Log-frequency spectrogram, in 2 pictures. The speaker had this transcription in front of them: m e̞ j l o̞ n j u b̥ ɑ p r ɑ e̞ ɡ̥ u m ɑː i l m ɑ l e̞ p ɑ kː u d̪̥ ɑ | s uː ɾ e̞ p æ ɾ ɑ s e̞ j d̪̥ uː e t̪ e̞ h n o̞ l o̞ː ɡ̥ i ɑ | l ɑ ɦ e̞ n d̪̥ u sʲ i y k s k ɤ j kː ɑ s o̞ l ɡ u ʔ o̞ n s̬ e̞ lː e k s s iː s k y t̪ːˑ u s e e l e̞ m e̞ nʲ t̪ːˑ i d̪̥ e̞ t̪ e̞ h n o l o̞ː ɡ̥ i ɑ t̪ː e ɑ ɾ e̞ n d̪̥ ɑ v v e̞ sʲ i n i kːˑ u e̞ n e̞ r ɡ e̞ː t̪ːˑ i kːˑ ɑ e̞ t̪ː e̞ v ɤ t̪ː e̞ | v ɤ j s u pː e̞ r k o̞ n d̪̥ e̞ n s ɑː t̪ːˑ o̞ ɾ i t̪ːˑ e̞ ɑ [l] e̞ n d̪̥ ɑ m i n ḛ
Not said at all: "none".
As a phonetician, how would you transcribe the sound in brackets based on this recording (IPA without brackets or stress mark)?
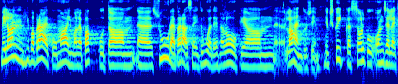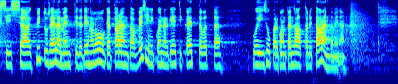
ɾ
